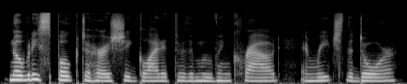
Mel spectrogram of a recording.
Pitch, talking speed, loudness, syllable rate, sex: 170 Hz, 220 wpm, -20 LUFS, 5.7 syllables/s, female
